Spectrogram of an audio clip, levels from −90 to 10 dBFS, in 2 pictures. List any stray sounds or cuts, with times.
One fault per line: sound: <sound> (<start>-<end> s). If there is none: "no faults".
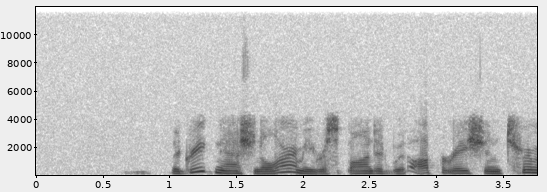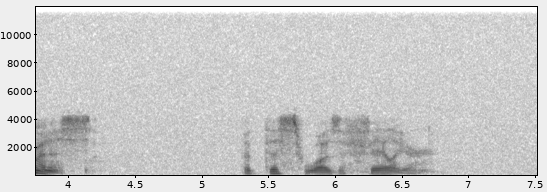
no faults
